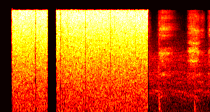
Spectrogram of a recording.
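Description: Television static: a loud, even white-noise hiss that cuts out briefly about a second in, resumes and stops abruptly near the three-second mark. A much quieter cartoon soundtrack follows.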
